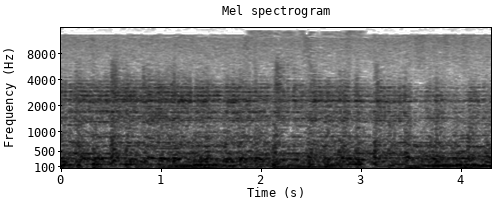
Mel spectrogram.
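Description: Punk rock band playing an instrumental stretch: electric guitar and drum kit at a steady beat over a shifting bass line, with no vocals.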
